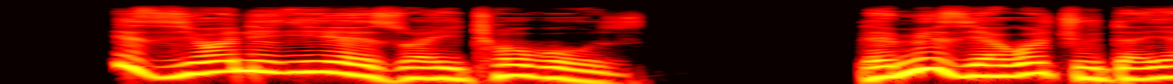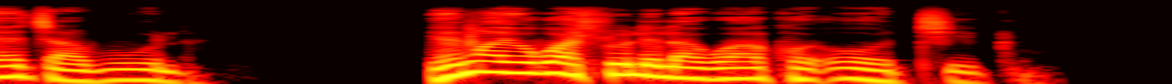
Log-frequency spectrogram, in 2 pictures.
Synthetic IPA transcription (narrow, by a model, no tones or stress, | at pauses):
izijoniːjɛzwajitʰɔɣoːzi | lemizijaɣod̥ʒ̥ʱud̥ʱaijad̥ʒ̥ʱaβuːla | ŋɛŋ͡ǁajɔɣwaɬulɛlaɣwakʰɔɔtʰiːǁɔ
